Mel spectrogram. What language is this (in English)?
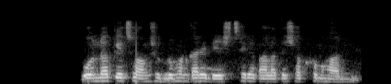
Bangla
